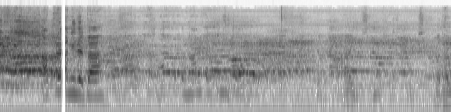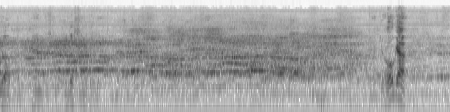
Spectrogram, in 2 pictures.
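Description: An older man speaks firmly through a microphone.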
